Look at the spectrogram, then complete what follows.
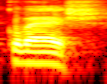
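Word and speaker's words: quash: अब मैं यहाँ पे शब्द बोल रहा हूँ क्वाश, मैंने देखा है अक्सर स्टूडेंट्स बोल देते हैं क्वैश, इसको बहुत लोग क्वैश बोलते हैं। एक्चुअली ये क्वैश नहीं होता, इसका सही उच्चारण होता है क्वाश।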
